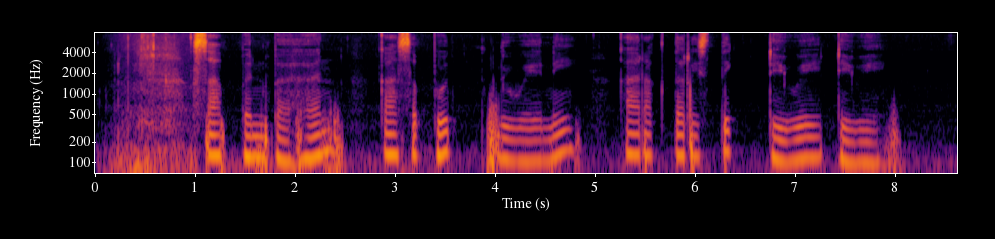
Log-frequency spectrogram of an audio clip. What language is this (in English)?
Javanese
